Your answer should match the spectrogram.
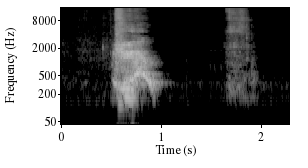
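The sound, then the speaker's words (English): A single loud sneeze bursts out sharply, followed a moment later by a softer, breathy sniff or exhale. No talking. “it is a sneeze.”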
